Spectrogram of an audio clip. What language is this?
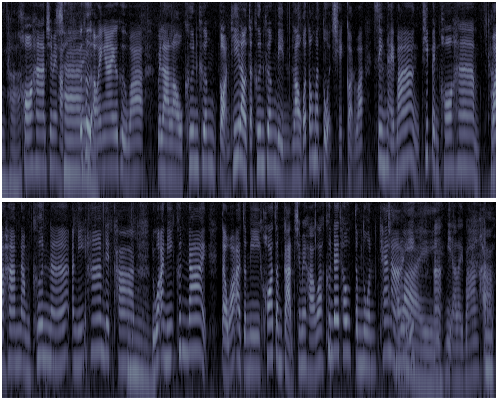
Thai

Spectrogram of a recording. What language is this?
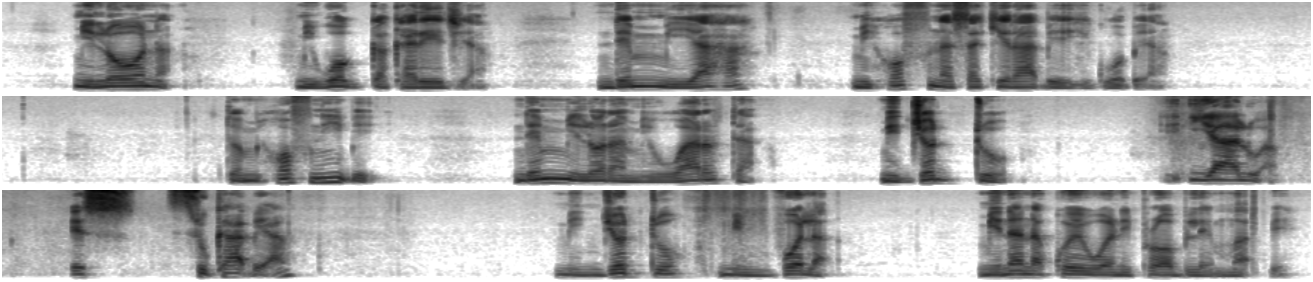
Pular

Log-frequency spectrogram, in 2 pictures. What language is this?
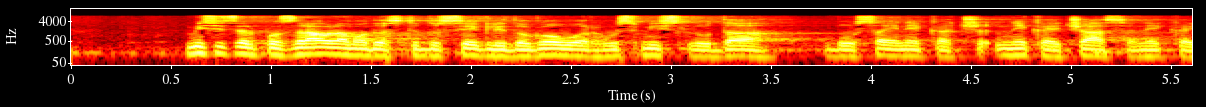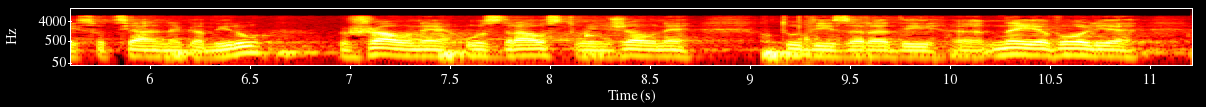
Slovenian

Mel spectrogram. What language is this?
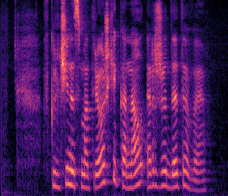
Russian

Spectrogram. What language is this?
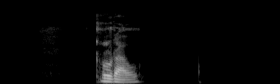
Portuguese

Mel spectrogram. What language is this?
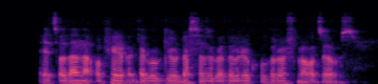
Georgian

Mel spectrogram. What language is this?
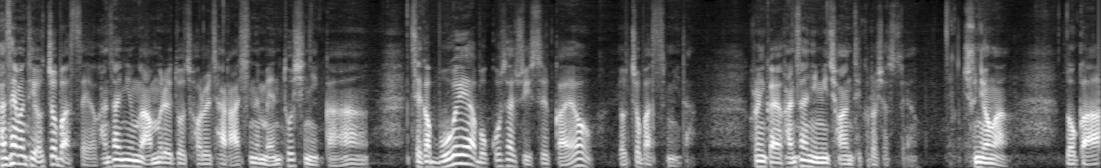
Korean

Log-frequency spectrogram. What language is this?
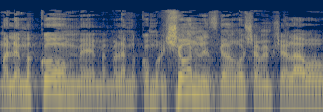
Hebrew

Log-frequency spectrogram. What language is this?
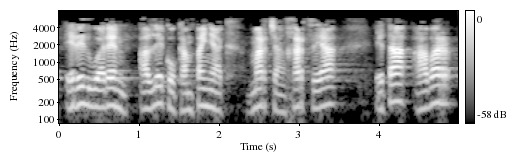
Basque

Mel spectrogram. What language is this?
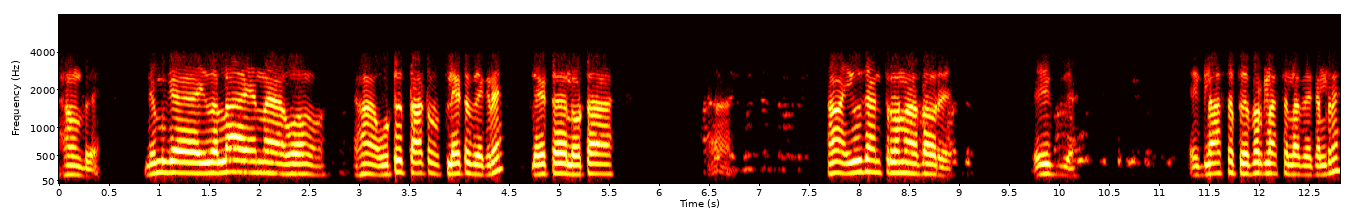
Kannada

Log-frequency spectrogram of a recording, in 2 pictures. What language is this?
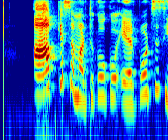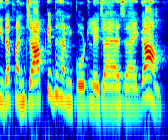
Hindi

